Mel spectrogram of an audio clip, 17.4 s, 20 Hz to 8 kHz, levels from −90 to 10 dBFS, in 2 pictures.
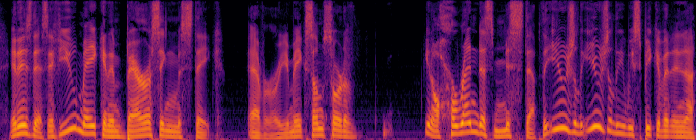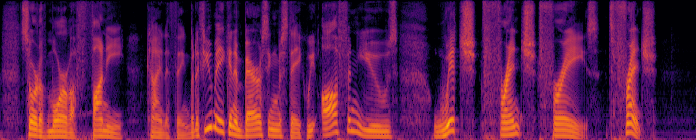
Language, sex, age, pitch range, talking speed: English, male, 40-59, 95-145 Hz, 185 wpm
